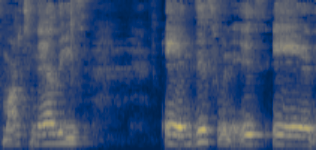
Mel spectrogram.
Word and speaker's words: Martinelli's: name on but I take your time it's pronounced Martinelli's and this one is in its sparkling cider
